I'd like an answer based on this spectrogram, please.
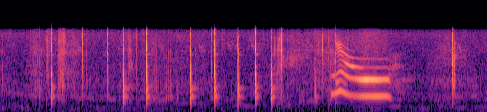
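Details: Angry female house cat during a fight, being chased by a male: a single drawn-out, falling meow lasting about half a second, preceded by a string of sharp clicking taps.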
